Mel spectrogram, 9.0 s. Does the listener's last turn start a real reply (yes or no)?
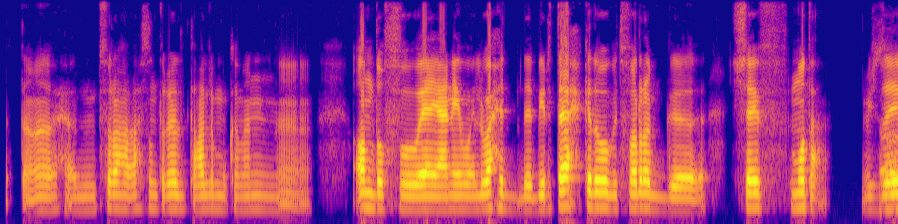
yes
